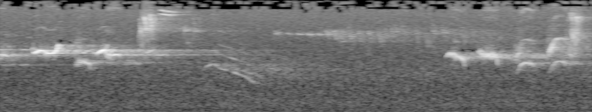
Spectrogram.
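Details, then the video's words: Common blackbird singing in the middle of the night: low fluty warbled phrases, a short descending slur, then thin high squeaky notes, followed after a pause by another mellow phrase ending in a high twitter. "Merle chantant au cœur de la nuit"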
